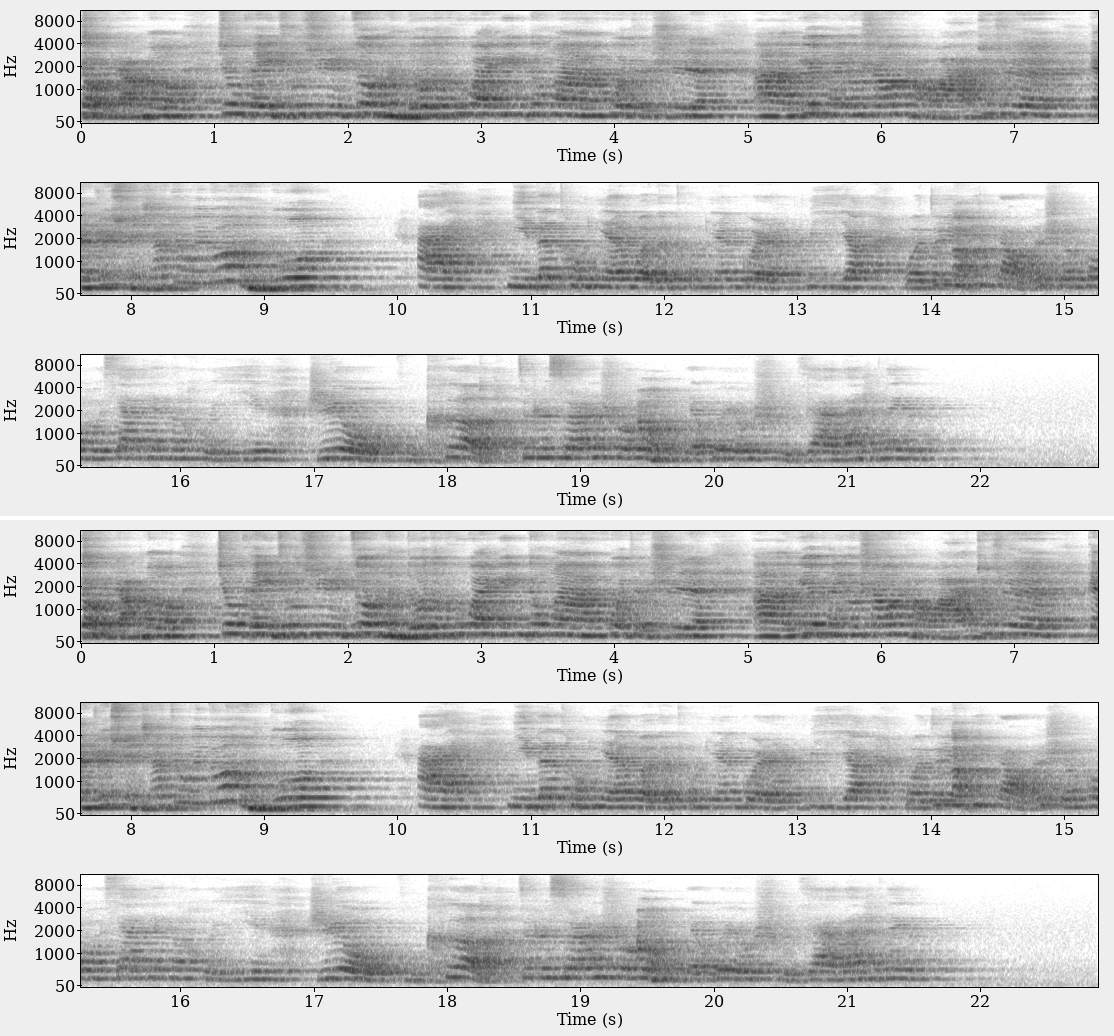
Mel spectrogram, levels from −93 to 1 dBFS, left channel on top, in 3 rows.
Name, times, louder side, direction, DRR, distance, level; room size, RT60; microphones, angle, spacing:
voice 1, 0.0-9.5 14.2-14.3 19.4-19.6, right 1 dB, 40° right, -5 dB, 1.2 m, -27 dB
voice 2, 10.1-21.5, left 1 dB, 25° left, -4 dB, 0.6 m, -32 dB
3.9 x 3.9 x 3.1 m, 1.3 s
head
